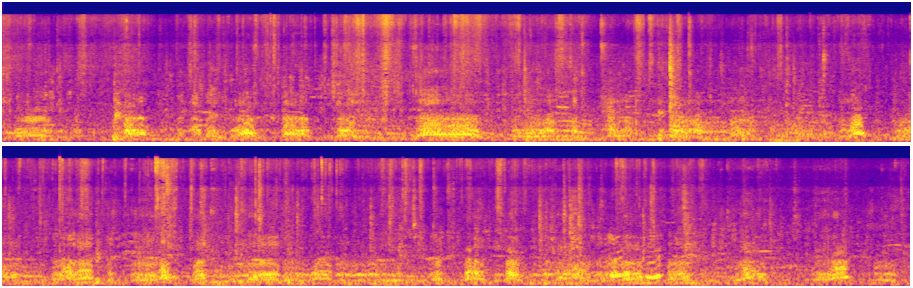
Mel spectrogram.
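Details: Growling Belgian Malinois puppies, three in a tug of war game: throaty low growls rise and fall in uneven surges for the whole stretch, over steady scuffling, tugging and clattering noise.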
